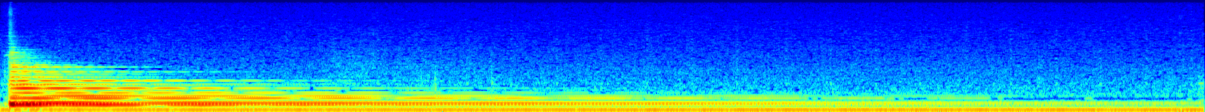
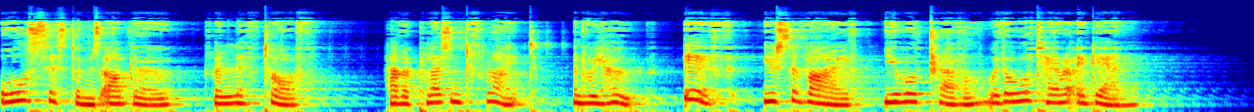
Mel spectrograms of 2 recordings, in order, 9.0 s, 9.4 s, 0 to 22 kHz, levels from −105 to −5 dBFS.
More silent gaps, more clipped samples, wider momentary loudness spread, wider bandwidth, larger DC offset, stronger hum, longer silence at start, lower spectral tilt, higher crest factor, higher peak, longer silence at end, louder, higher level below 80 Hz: neither; neither; first, 21 LU vs 7 LU; second, 4.4 kHz vs 12.5 kHz; neither; neither; about the same, 0 s vs 0 s; first, -10.5 dB/octave vs -4 dB/octave; first, 24 dB vs 18 dB; about the same, 0 dBFS vs 0 dBFS; second, 0 s vs 0.8 s; second, -24 LUFS vs -18 LUFS; first, -36 dBFS vs -42 dBFS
